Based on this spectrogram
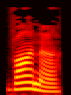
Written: vonna

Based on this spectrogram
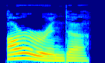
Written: Ararinda

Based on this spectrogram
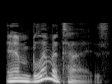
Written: emblematize

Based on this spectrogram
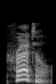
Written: prattle

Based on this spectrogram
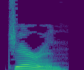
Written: jarran

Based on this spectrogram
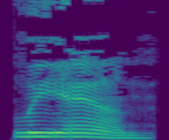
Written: leeann

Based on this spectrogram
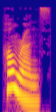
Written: homeruns

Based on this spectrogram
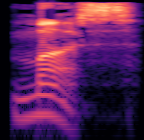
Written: muss

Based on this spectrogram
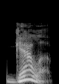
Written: galop

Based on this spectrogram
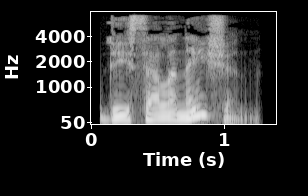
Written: desalination

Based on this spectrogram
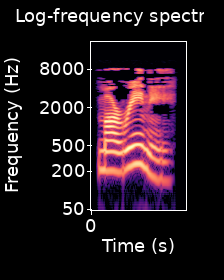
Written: Marini

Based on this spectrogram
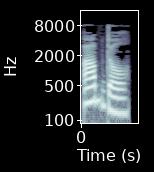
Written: abdel

